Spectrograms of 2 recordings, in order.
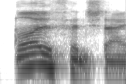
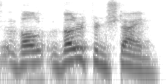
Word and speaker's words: Wolfenstein: wolf WF w Stein Wolfenstein wenin yes I know with a V the only word I'm going to pronounce during the podcast correctly right yes wulfenstein um but yeah outside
